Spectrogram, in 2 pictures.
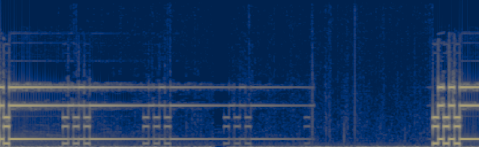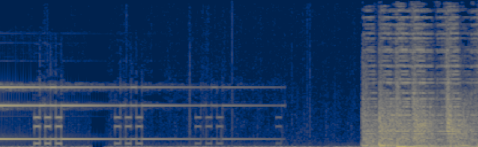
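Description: Telephone ringing twice, each ring lasting about two seconds with a pulsing beat of about two strokes a second and fading away. Loud music comes in near the end.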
